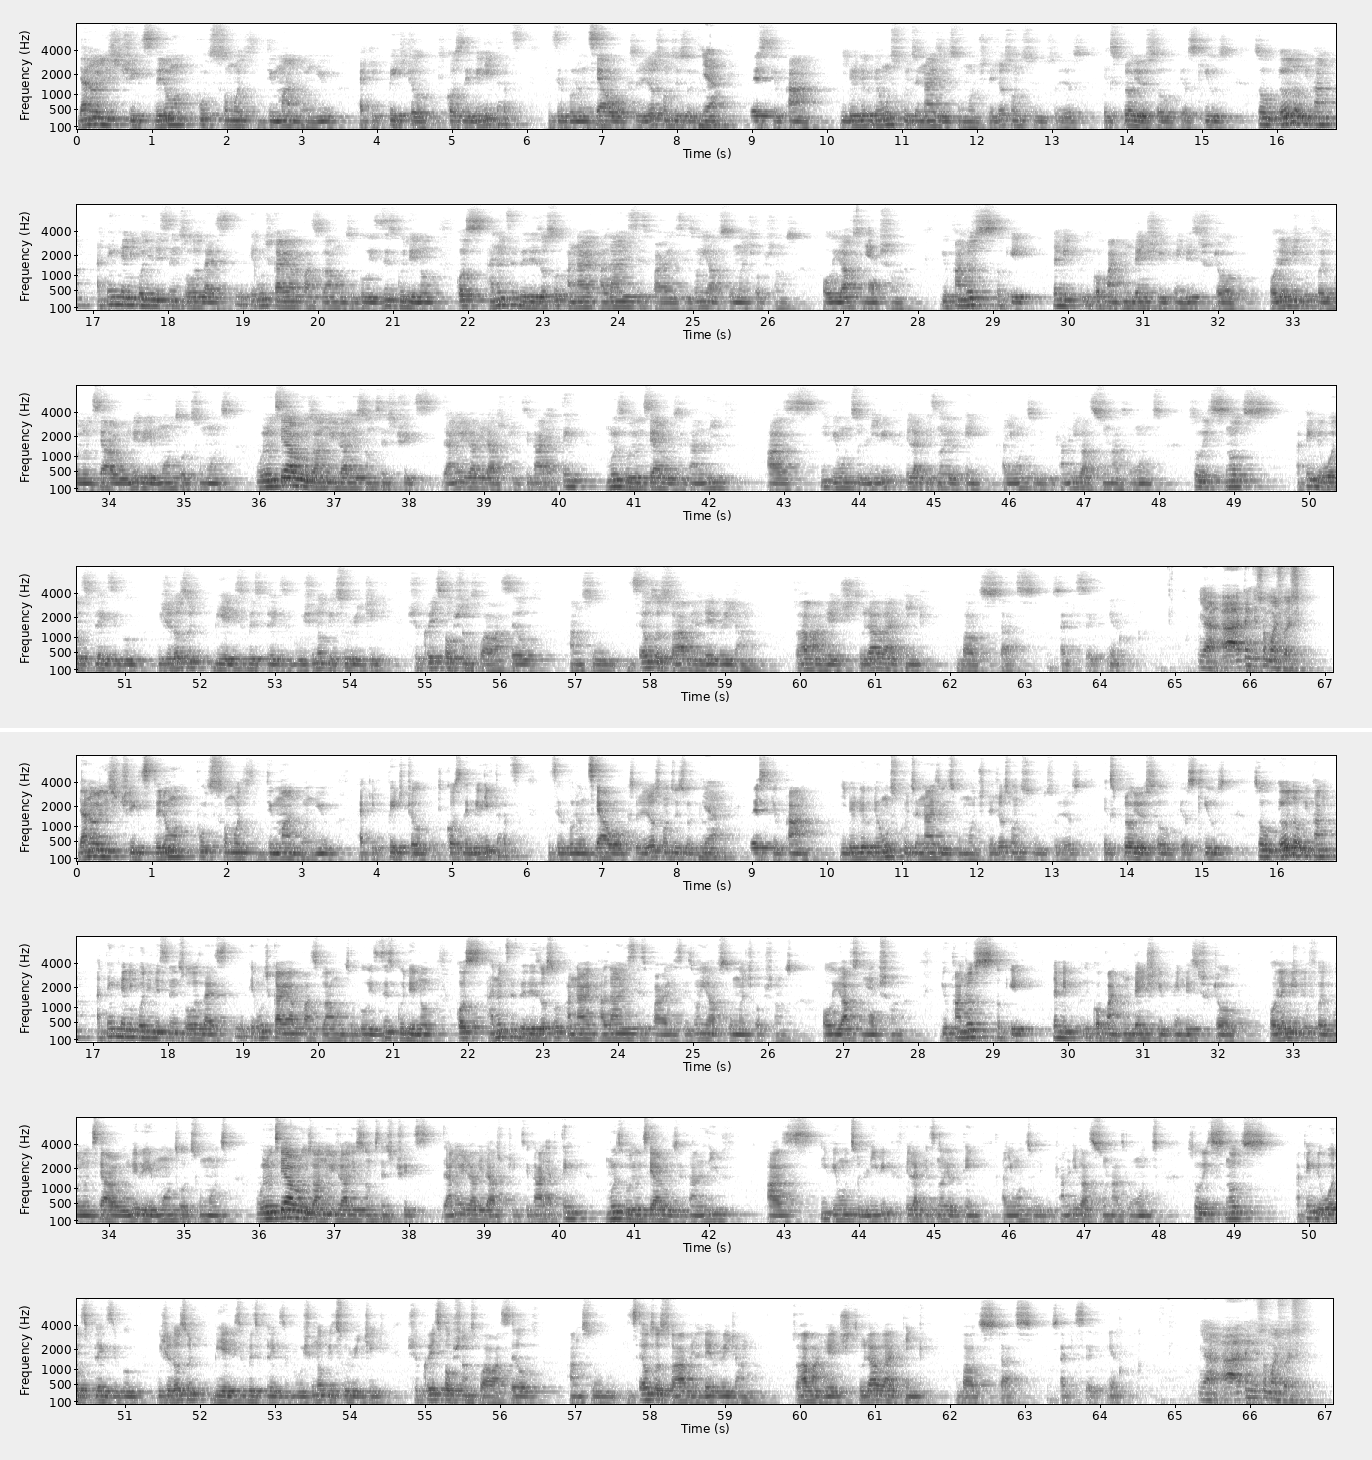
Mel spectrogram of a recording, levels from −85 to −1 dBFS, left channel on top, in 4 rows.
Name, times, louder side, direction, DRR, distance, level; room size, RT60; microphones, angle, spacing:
voice 1, 0.0-3.4 3.8-5.9 6.3-8.5 9.0-9.7 10.2-13.4 13.7-15.3 15.7-16.7 17.1-21.5 21.9-26.3 26.7-27.8 28.3-29.4 29.8-32.2 32.7-35.6 36.0-40.3 40.6-42.3 42.8-45.6 45.9-48.0 48.4-49.4 49.8-54.4 54.8-56.5 56.9-59.4 59.9-61.6 62.1-63.1 63.4-64.3, right 1 dB, 60° right, 1.1 m, -33 dB
voice 2, 8.3-8.6 27.3-27.5 65.3-66.7, left 4 dB, 70° left, 0.8 m, -32 dB
5.5 x 5.3 x 6.7 m
head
